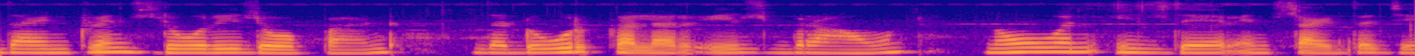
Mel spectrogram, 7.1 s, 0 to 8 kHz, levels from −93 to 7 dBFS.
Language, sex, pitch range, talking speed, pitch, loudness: English, female, 185-220 Hz, 145 wpm, 200 Hz, -19 LUFS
